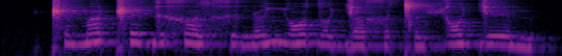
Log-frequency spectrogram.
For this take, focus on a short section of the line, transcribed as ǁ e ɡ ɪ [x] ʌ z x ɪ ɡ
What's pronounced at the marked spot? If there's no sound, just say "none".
x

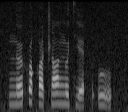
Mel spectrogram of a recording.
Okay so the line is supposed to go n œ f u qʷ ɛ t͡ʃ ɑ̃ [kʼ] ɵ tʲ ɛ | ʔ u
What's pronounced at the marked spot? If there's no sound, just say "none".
ŋ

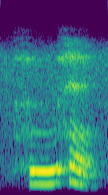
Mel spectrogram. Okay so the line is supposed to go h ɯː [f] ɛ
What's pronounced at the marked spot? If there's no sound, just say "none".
h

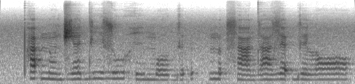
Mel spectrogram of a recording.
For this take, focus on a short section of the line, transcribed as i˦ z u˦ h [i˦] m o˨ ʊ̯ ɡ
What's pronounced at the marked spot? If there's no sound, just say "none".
i˨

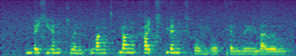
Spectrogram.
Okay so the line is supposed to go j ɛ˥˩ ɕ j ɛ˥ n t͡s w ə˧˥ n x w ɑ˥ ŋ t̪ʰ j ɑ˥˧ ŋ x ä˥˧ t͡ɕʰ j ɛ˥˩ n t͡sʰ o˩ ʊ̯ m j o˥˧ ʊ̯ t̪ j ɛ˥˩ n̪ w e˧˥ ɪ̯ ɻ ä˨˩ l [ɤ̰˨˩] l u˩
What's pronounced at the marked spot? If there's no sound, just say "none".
ɤ˥˩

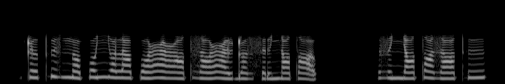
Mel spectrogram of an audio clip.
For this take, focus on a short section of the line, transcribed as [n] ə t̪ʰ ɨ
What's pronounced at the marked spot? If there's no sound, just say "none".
ʈ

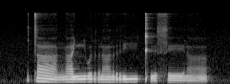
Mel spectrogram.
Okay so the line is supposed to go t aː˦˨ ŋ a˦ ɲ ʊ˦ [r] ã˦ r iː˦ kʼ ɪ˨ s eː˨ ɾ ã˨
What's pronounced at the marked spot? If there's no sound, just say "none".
r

